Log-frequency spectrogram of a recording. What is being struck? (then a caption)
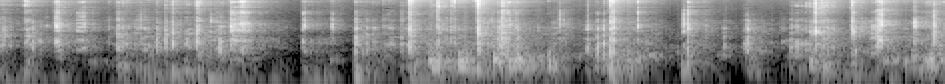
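Bar of soap. A solid cream bar of soap held in the hand is shaved along its edge with a metal utility blade, scraping off curls. A run of short, dry scraping strokes crackles with bright, crisp texture, each stroke fading quickly with almost no ring.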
